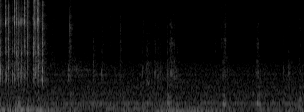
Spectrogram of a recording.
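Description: Computer keyboard typing, faint: a quick run of keystrokes in the first second, then a few scattered single clicks.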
